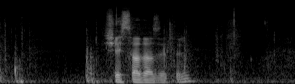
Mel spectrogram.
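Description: A man answers respectfully, close by.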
